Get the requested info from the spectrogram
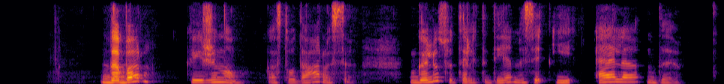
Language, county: Lithuanian, Vilnius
